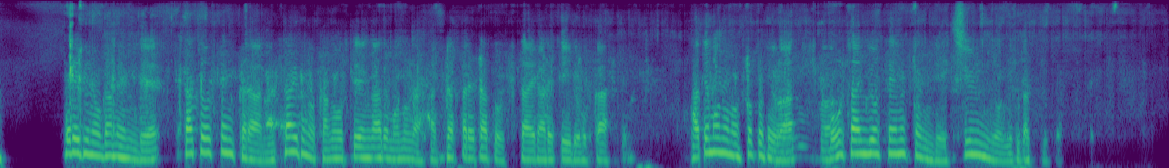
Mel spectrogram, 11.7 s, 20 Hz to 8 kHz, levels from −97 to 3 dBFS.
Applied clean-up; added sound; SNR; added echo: neural mask model Resemble Enhance denoiser.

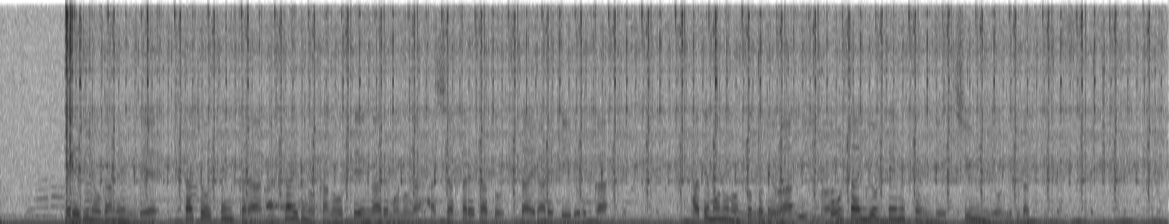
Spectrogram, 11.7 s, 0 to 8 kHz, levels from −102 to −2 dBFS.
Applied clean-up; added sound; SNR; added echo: none; Mechanisms; -1 dB; none.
